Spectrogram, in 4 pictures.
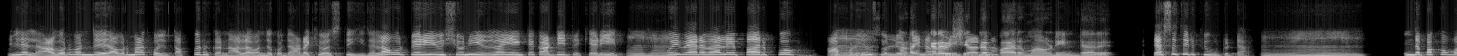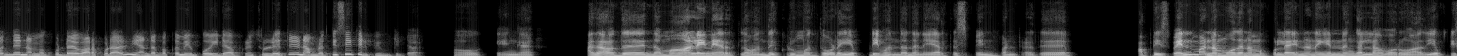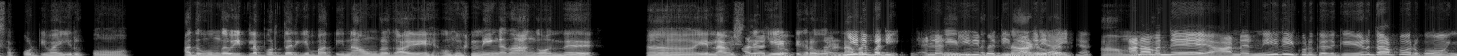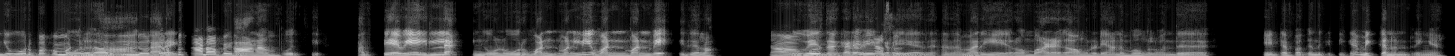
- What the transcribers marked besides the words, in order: "விட்டுட்டார்" said as "உட்டுட்டா"; drawn out: "ம்"; in English: "சப்போர்ட்டிவா"; laughing while speaking: "உங்க நீங்க தான் அங்க வந்து"; laughing while speaking: "ஒரு பக்கம் மட்டும் தான் இருக்கும். இன்னொரு தரப்பு காணாம போயிடும்"; in English: "ஒன்லி"
- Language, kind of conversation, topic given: Tamil, podcast, மாலை நேரத்தில் குடும்பத்துடன் நேரம் கழிப்பது பற்றி உங்கள் எண்ணம் என்ன?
